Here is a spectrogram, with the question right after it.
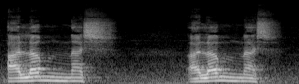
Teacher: maka hukumnya adalah izhar syafawi, yang mana dia jelas dan terang dan tidak dengung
